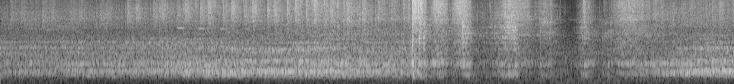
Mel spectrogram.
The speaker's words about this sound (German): hören eine Seilbahn. Sie macht viel Wind.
